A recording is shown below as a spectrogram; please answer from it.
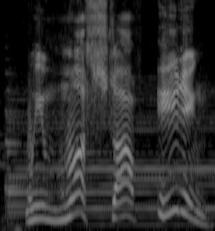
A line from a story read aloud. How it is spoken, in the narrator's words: cried Toad, as he ate another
